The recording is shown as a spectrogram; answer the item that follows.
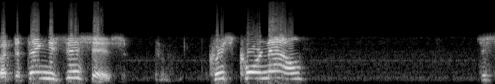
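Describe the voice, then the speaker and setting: The voice is raised and projected. Its pitch varies in an ordinary way. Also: man. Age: 60s. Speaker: vlogger. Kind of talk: casual monologue. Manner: halting; impassioned.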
